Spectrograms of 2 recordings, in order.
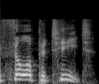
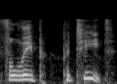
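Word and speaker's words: Philippe Petit: Most people say Philip Petit. So, I purposely was trying to say his name right. So, I said, "Philipe Patit."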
